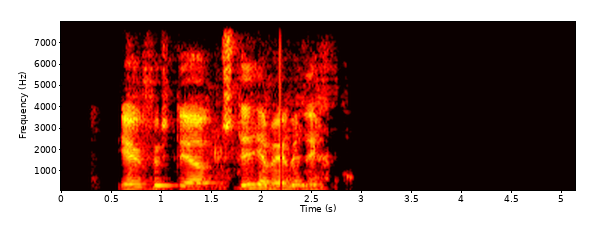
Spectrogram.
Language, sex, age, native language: Icelandic, male, 20-29, Icelandic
